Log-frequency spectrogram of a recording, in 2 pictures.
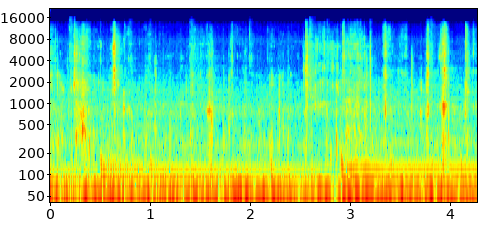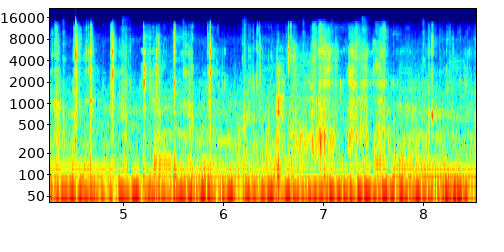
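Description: Close-miked chewing of Chinese sausage (lap cheong): fast, irregular wet smacks and clicks of the mouth working the meat.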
